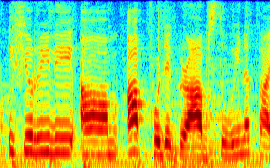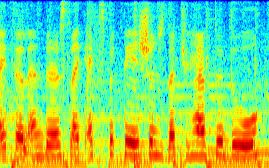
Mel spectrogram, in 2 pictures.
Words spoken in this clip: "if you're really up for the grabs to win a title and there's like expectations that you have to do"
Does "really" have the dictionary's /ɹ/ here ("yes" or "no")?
no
